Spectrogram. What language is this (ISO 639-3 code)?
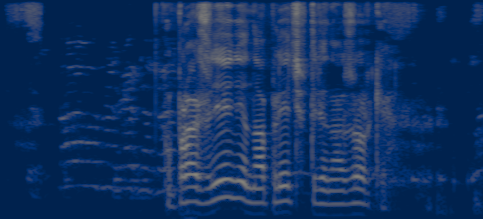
rus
